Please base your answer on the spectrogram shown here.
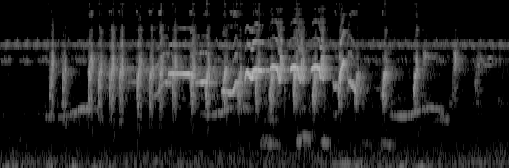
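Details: Kamphaeng Saen morning chorus: a dense stream of rapid, rhythmic chirps and twittering notes, with a few long downslurred whistles, all over a steady high-pitched background hum.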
